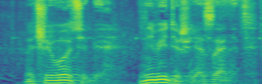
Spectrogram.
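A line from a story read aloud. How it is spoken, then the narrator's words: Grumbling. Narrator (Russian): проворчал Сид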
